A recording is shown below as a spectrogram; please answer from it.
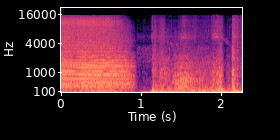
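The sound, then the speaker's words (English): A train on a busy railway line sounds a long, steady horn, then a loud rumbling, clattering rush as it passes, heard from the verge beside the track. “I'm Ross Kemp, on trains, and I'm on the verge, next to a busy railway line, filming and viewing trains through my binoculars.”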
